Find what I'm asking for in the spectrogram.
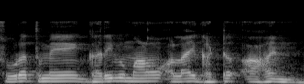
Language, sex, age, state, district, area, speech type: Sindhi, male, 30-45, Gujarat, Surat, urban, spontaneous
